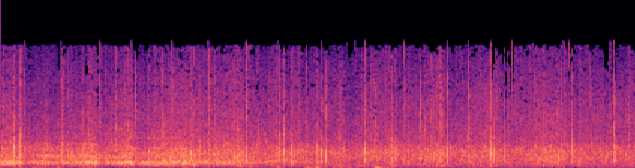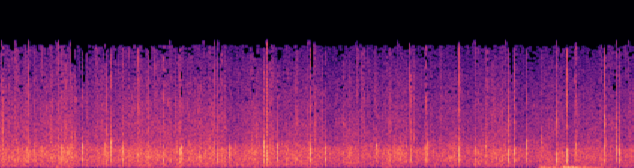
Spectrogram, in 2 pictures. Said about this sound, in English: If you would, please, a round of applause. Welcome to the stage, the wonderful Deborah Frances White!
